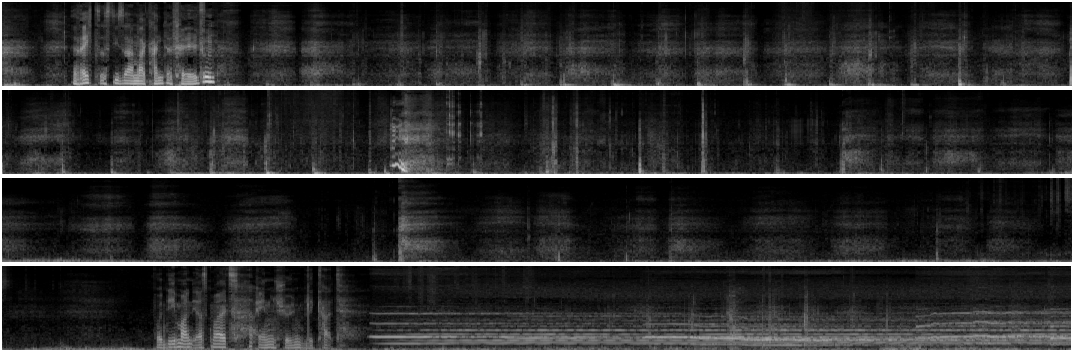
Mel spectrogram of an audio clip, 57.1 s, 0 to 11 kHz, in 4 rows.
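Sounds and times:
man breathing hard: 0:00.0 - 0:00.9, 0:02.8 - 0:21.2, 0:25.4 - 0:32.5, 0:33.8 - 0:42.3, 0:42.9 - 0:44.4
man gasping: 0:02.8 - 0:17.8, 0:19.1 - 0:21.0.

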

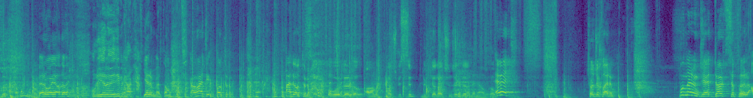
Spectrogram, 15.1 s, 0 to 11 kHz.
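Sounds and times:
people talking: 0:00.0 - 0:10.4.

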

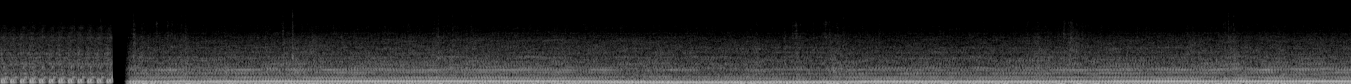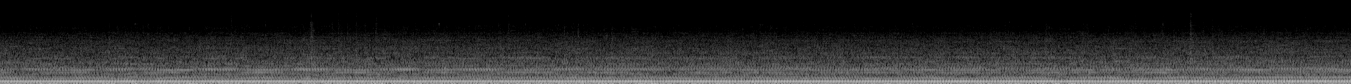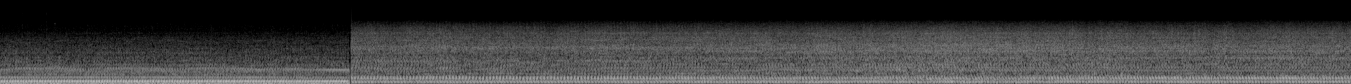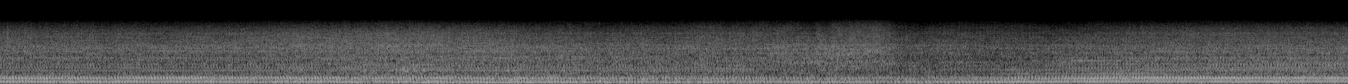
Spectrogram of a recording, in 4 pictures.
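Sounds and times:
vehicle engine droning: 0:00.0 - 0:54.0.

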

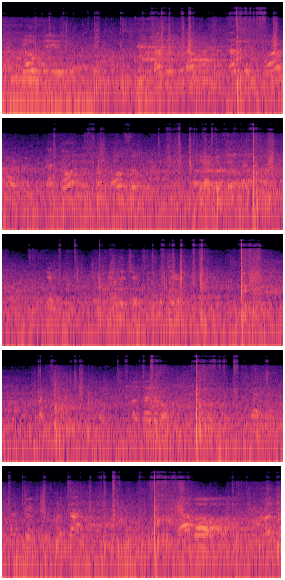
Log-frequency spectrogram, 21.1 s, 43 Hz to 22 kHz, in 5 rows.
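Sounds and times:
tennis balls hit with rackets: 0:01.3 - 0:04.2, 0:06.9 - 0:12.4, 0:13.2 - 0:16.6, 0:17.6 - 0:21.0
tennis balls bouncing on clay: 0:14.7 - 0:21.0.

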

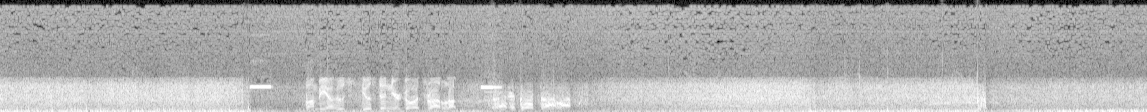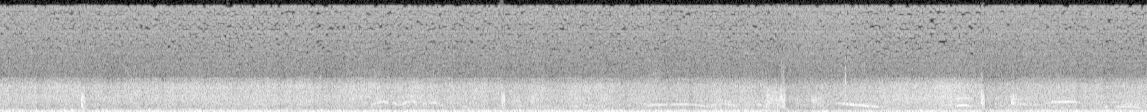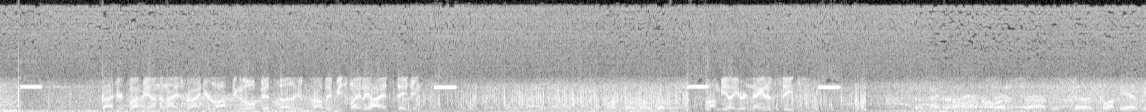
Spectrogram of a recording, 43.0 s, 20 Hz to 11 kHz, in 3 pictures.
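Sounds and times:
rocket engines rumbling: 0:00.0 - 0:43.0
high radio beep: 0:03.1 - 0:03.5, 0:06.0 - 0:07.2, 0:28.9 - 0:35.6, 0:36.3 - 0:40.1.

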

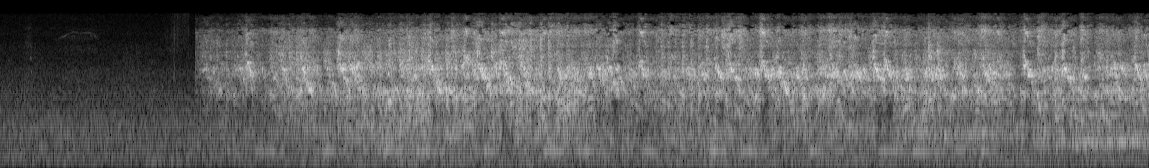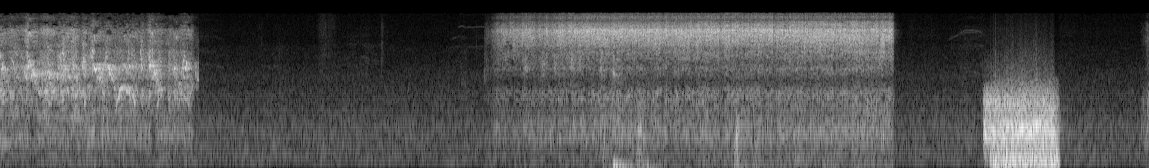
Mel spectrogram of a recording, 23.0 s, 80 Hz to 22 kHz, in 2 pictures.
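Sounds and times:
birds chirping and twittering: 0:02.0 - 0:13.5, 0:16.4 - 0:20.4.

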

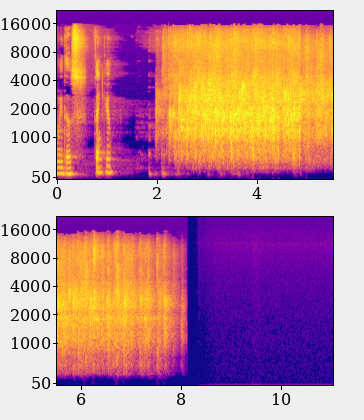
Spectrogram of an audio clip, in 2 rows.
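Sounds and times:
audience applauding: 0:01.9 - 0:08.2.

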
